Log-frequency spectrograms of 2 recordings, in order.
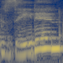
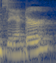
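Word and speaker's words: Xaden: I think his actual name is like Zayden or something like that, the love interest in that book, and I kept calling him Xander.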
